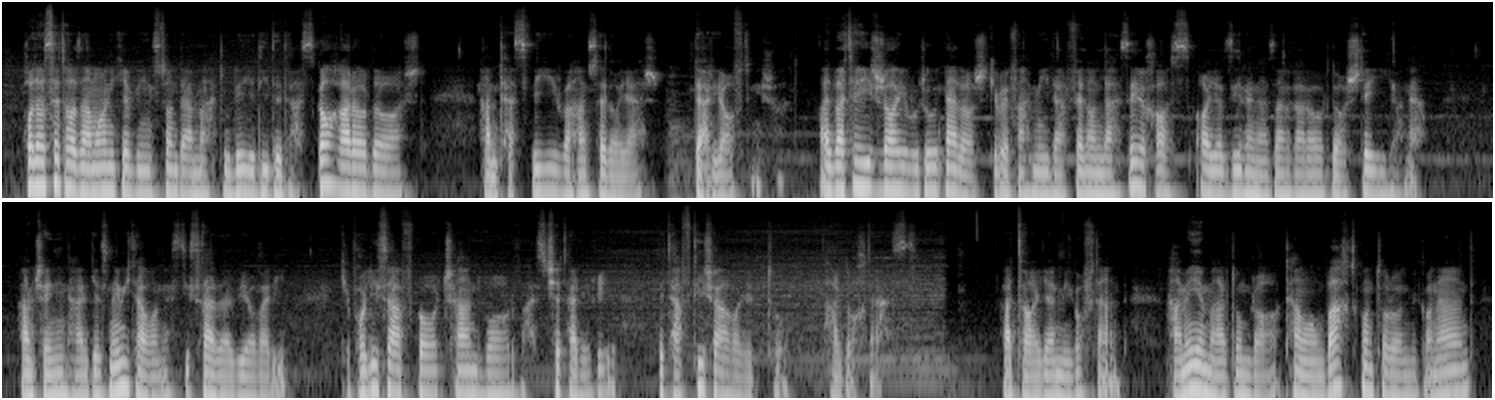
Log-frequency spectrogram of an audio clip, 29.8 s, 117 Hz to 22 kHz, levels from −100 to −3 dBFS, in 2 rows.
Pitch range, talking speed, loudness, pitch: 110-130 Hz, 145 wpm, -31 LUFS, 115 Hz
